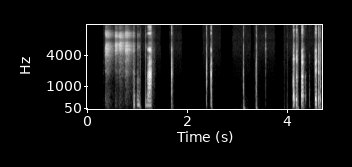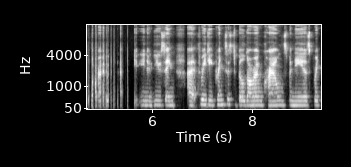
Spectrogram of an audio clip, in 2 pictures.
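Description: A young woman speaks with animation through an online call.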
